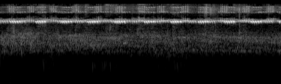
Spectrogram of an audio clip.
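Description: A cricket gives steady, high trilled chirps, about two each second.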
